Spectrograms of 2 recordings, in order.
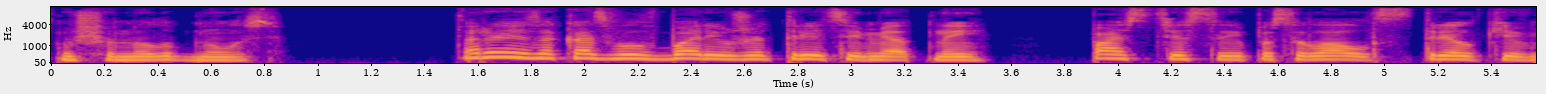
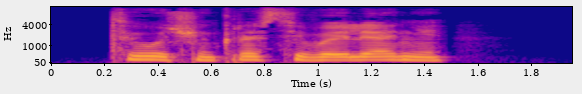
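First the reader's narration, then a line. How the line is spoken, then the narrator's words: Whisper. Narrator (Russian): Мсье Лансени прошептал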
